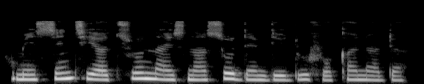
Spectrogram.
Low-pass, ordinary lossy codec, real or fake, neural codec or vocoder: none; none; real; none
